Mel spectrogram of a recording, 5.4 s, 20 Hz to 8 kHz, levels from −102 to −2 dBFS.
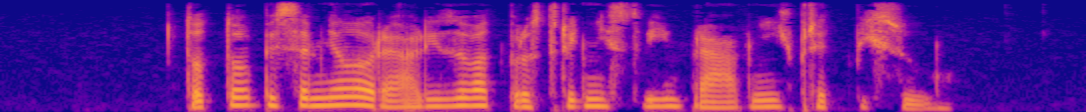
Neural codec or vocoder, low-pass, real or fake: none; 7.2 kHz; real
